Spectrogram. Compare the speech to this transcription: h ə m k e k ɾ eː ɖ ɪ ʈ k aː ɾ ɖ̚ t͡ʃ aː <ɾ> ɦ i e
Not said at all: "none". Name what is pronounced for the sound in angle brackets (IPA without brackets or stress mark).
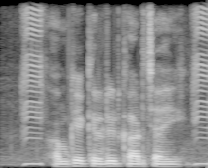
none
